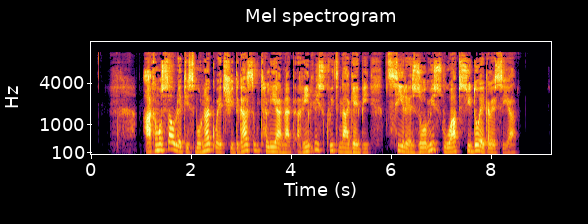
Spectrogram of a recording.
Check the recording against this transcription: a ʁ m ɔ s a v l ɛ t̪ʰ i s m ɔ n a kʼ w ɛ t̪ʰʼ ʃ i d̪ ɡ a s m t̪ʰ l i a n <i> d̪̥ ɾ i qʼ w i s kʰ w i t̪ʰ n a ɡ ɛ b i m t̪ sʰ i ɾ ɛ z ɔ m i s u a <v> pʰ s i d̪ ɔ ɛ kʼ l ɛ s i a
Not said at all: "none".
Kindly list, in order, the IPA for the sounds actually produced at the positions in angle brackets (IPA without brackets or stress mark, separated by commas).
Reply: a, none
